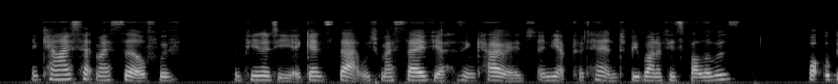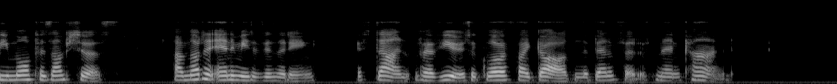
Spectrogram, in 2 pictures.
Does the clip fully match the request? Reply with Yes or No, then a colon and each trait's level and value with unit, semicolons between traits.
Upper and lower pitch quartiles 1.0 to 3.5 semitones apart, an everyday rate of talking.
Yes: average, 2.9 semitones; average, 170 wpm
